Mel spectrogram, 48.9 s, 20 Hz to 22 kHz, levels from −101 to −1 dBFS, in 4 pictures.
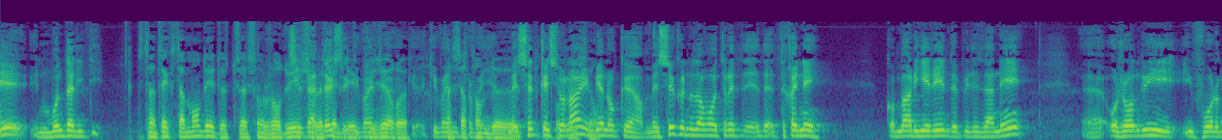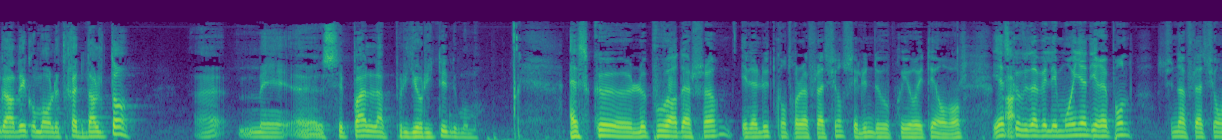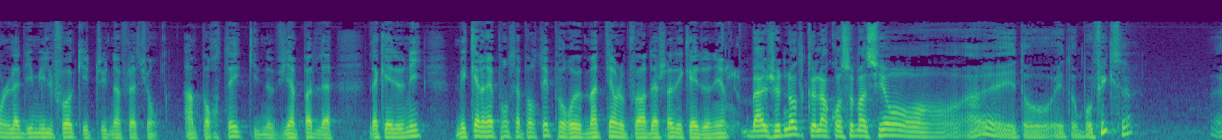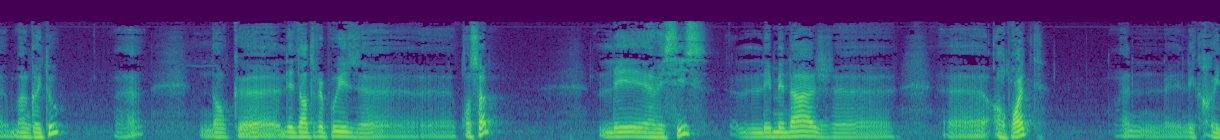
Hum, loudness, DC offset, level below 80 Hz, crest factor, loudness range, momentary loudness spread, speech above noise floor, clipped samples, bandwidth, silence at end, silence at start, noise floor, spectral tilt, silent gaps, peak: none; -22 LUFS; under 0.1%; -54 dBFS; 16 dB; 5 LU; 13 LU; 38 dB; under 0.1%; 11.5 kHz; 0 s; 0 s; -59 dBFS; -6 dB/octave; none; -6 dBFS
